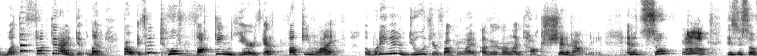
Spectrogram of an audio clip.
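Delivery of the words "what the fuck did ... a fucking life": angry outburst. Real, not acted. Venting anger at old friends.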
